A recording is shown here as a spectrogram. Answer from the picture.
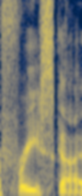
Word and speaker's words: FrSky: said it right but I technically we're free sky but free Sky yeah it's actually the name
